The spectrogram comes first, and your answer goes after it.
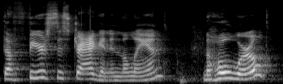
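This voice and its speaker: A woman voicing a bold, clever young princess in a storybook, eager and flattering, with emphatic exclamations. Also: on the high side, normal speed.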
